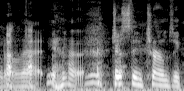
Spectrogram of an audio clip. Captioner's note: laughs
